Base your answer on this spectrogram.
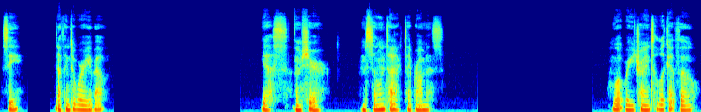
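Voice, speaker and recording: A woman playing a gentle, formal cupid roommate in an intimate roleplay audio, speaking softly and breathily with measured, teasing politeness. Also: lowish voice, little pitch movement, heavily acted. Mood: gently reassuring. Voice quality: soft, breathy, slightly husky. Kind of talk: intimate roleplay audio acting, addressed to listener.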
